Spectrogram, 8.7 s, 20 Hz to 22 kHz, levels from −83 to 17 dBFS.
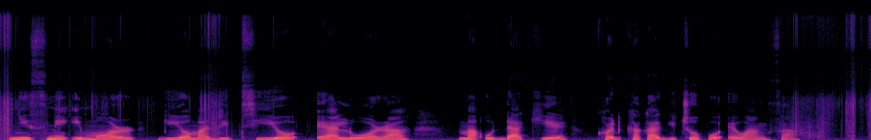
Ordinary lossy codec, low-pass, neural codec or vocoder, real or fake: none; 19.8 kHz; none; real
